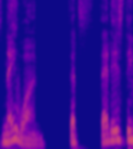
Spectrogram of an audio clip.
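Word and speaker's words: Nehwon: did you just say nwan it is it's nwan that's that is the pronunciation so it is not near onean it's Nan C bolts is that really the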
